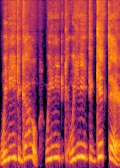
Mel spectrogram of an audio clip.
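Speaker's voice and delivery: mock shrill, stumbling, urgent, frantic, panicked pleading. Retelling a past panic about an injured uncle: retelling own panicked plea. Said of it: "I'm freaking the fuck out".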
